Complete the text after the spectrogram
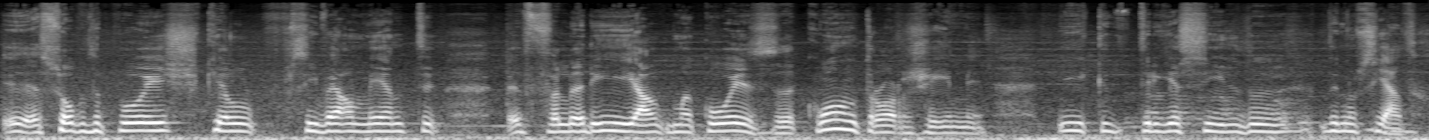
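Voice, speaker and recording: Over noticeable background noise and audible room echo, a woman speaks very slowly in a fairly low pitch with fairly even intonation. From Portugal, Lisbon. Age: 90s. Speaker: elderly witness of dictatorship. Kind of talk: testimony. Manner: halting, with many fillers.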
